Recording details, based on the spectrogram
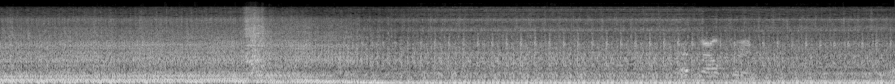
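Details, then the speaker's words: Barn-find Pontiac V8 restarted after cooling at least an hour: an even idle with a faint, regular light knock; a sticky wrist pin is suspected, expected to grow louder as it warms, unconfirmed. Engine knock. "We're theorizing like a wrist pin or something that's a little sticky. I I think we're going to hear it gain noise as it warms up again"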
